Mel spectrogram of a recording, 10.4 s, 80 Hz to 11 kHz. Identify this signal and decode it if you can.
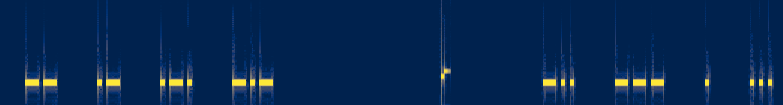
Morse code, heard as a keyed tone, about 20 wpm, spaced as for 11 wpm, 690 Hz. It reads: MARK DOES
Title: 3x Character Spacing - Top 300 Words - 20wpm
